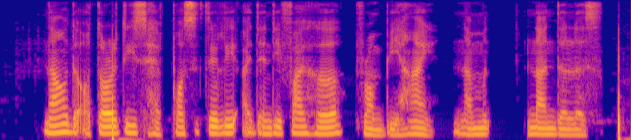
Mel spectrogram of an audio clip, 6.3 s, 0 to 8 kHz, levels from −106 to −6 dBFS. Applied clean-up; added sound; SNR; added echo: classical method spectral subtraction.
